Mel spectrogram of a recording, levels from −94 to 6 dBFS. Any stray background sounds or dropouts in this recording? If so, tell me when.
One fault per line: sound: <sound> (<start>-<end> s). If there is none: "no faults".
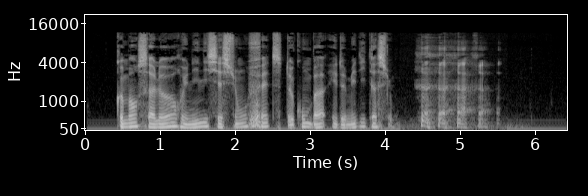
sound: laugh (4.4-5.6 s)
